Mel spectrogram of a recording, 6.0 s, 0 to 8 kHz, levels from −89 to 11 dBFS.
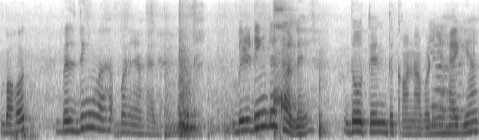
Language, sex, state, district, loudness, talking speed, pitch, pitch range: Punjabi, male, Punjab, Kapurthala, -19 LUFS, 120 wpm, 195 Hz, 165-230 Hz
